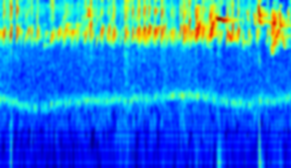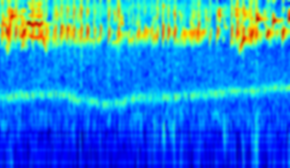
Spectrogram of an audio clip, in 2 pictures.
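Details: European goldfinch in steady song for training purposes: unbroken bright twittering and buzzy trills with occasional thin whistled notes, carried over a wavering low hum throughout.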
